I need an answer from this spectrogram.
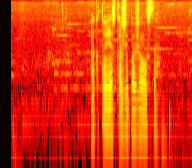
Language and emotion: Russian, neutral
